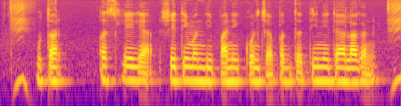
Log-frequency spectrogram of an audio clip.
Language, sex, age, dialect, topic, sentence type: Marathi, male, 25-30, Varhadi, agriculture, question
